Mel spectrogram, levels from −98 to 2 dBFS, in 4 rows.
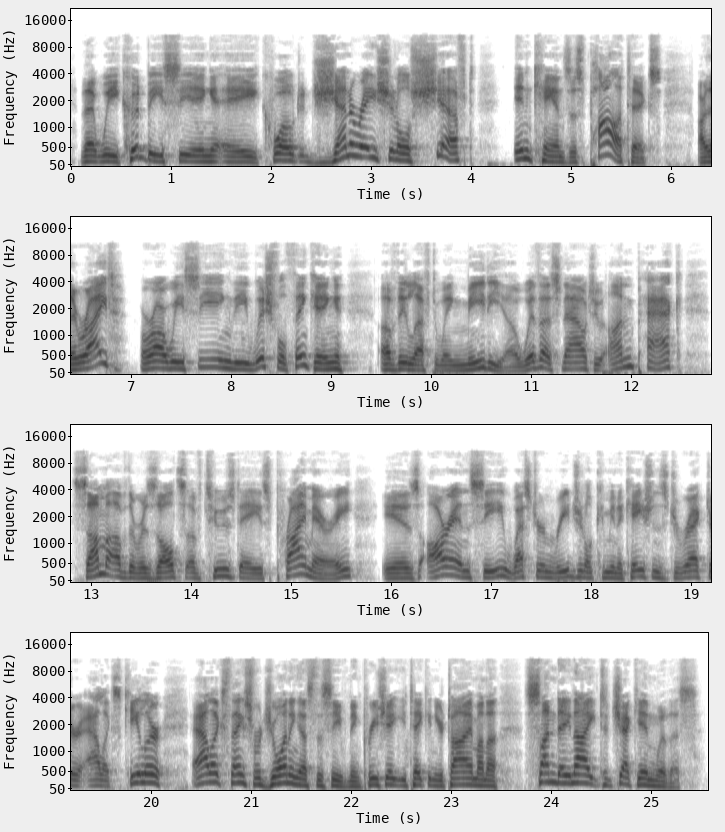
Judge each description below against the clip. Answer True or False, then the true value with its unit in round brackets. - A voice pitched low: False (155 Hz)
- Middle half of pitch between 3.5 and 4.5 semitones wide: True (4.1 semitones)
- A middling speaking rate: True (160 wpm)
